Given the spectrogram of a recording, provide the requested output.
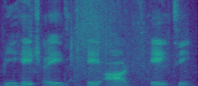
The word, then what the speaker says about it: Bharat: Bharat. That's how it's spelled.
